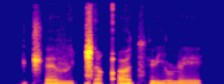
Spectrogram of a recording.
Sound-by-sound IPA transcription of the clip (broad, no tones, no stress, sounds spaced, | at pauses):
t͡ʃʼ ɛ v i ǁ i qʼ y t͡sʼ y j u ɳ e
